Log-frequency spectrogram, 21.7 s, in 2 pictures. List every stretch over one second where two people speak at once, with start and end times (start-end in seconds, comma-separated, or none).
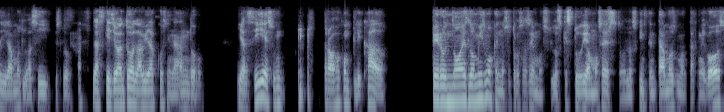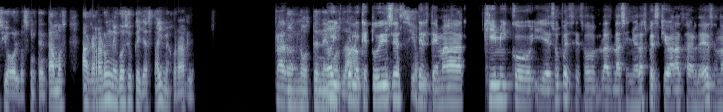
15.1-17.2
